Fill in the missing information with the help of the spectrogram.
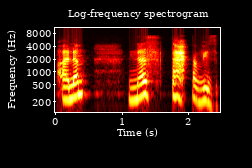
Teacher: سین پر سٹی کی آواز آئے گی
